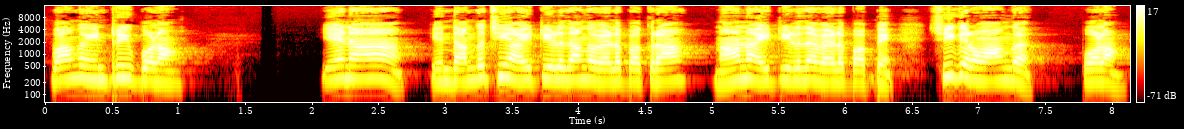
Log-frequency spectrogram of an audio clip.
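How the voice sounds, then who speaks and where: A woman's voice: fairly high pitch, fairly even intonation, moderate pace, long pauses, a bit bright, clear, resonant tone, natural voice. A woman voicing a naive, stubborn young wife with big dreams in a cartoon comedy. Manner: stubborn, boastful, childlike.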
